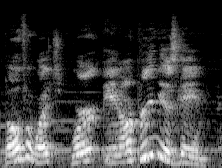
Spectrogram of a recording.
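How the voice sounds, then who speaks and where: A man's voice: high voice, very animated, moderate pace, faint music behind. A young man hosting a let's play, chatting casually over the game in a rambling way, full of trivia and fillers. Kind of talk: casual commentary over gameplay. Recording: echoey room.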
